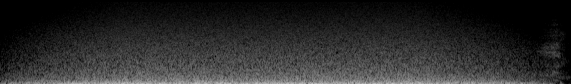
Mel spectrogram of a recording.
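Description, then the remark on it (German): Oak leaves rustle in a steady wind, making a dense, continuous hiss with no distinct gusts or pauses. It holds level for several seconds, then fades out quickly at the end. No voices. “Das Rauschen der Eiche ist vor allem durch seinen ausgeprägten Hochtonbereich zu erkennen.”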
